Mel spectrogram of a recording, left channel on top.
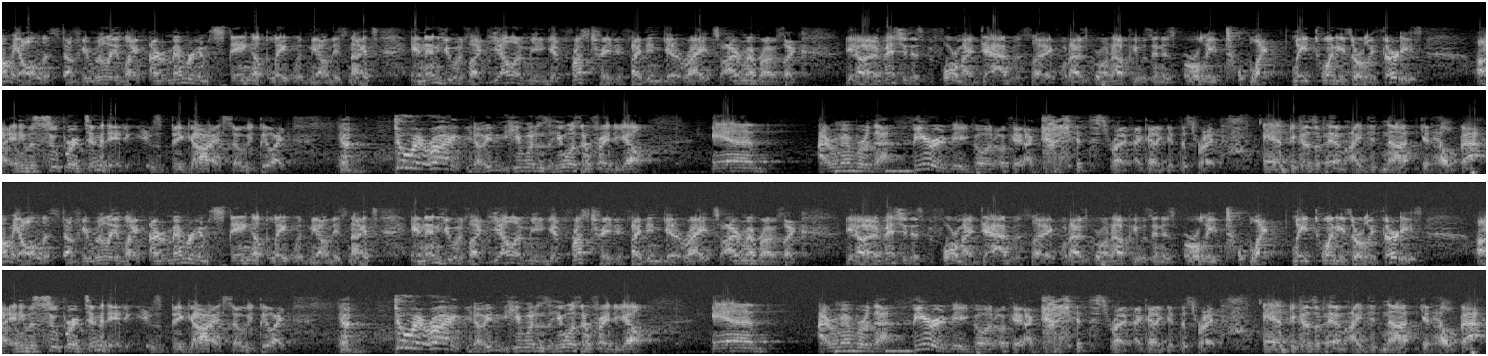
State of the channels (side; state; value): right; noise; hiss, 19 dB below the sound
